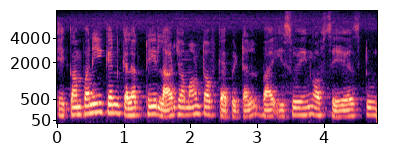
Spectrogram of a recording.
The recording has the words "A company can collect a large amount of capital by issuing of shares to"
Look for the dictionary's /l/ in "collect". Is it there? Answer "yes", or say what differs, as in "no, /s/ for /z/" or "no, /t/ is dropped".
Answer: yes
